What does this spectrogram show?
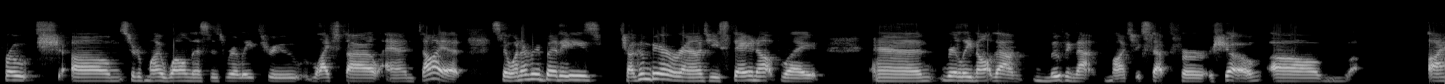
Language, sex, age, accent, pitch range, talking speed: English, female, 20-39, American, 155-210 Hz, 145 wpm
